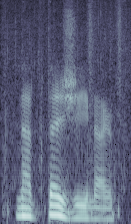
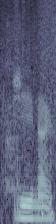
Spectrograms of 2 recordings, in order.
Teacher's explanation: Put the accent on the second syllable, it should be nino.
